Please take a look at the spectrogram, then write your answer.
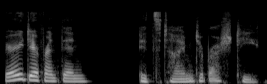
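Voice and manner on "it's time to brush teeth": low, softer, few calm words; lower calm version. Shown as a demonstration. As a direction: say it down low, short and steady. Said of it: "Just that lower register".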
